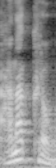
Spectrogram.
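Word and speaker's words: ἀνάγκη: 영화에도 딱 글자 보여주면서 이게 아나크라고 발음하더라고요.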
